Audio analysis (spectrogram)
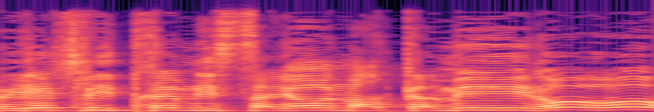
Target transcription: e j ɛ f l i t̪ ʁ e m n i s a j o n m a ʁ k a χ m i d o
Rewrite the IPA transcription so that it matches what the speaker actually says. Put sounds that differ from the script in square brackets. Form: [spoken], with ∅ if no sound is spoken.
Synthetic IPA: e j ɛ [ʃ] l i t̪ [χ] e m n i s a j o n m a ʁ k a [∅] m i [n] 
